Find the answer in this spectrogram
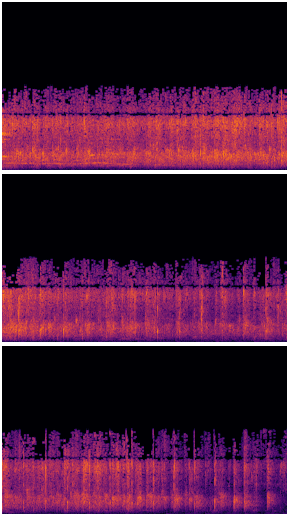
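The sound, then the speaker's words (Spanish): A sustained burst of audience applause at an awards ceremony for the winner of best actor in a scene: dense rapid clapping from many hands that holds steady and loud for about ten seconds before thinning slightly at the end. “fuerte aplauso para ella nuevamente.”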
